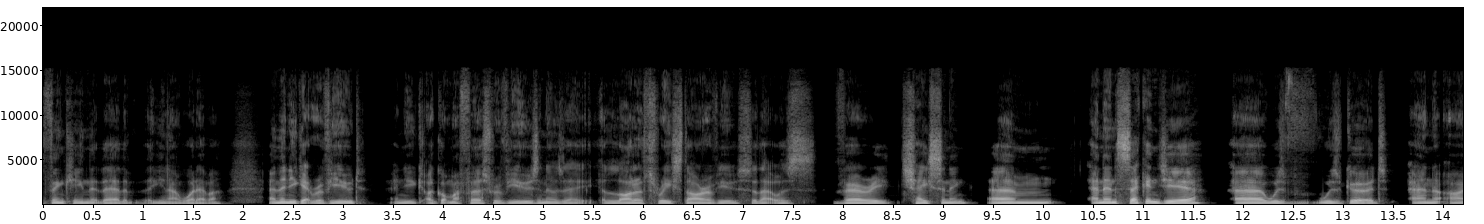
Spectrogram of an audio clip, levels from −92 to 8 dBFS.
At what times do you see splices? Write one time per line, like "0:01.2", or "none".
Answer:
0:07.8
0:09.3
0:13.0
